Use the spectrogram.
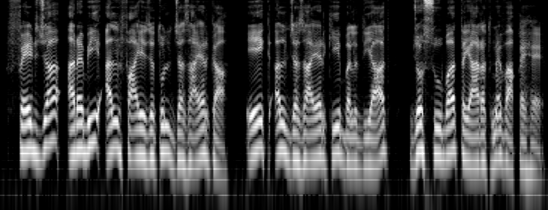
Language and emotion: Urdu, neutral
